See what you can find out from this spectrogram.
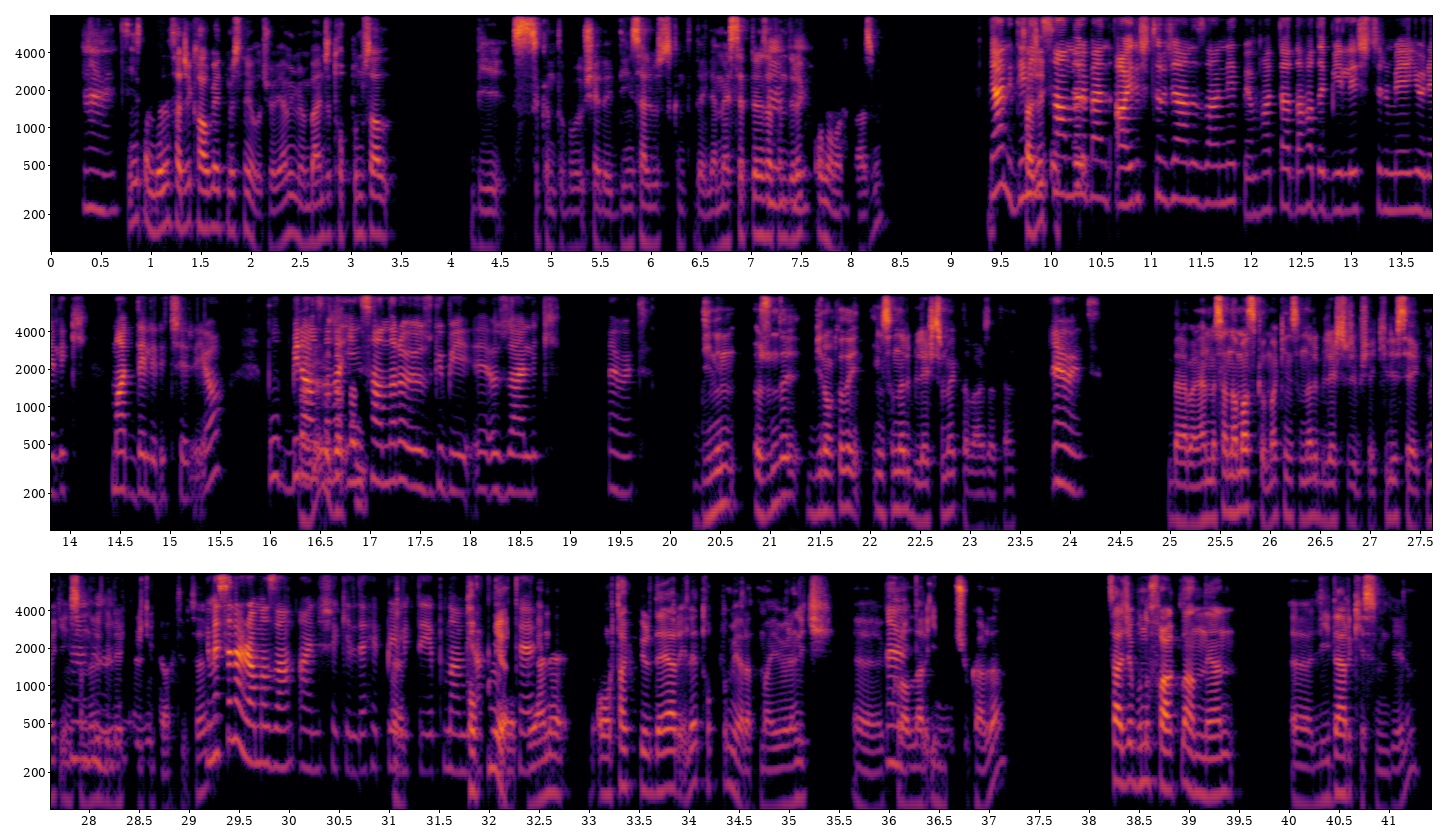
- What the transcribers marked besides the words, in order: other background noise; tapping
- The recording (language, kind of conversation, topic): Turkish, unstructured, Hayatında öğrendiğin en ilginç bilgi neydi?
- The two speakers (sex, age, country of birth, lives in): female, 35-39, Turkey, United States; male, 20-24, Turkey, Hungary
